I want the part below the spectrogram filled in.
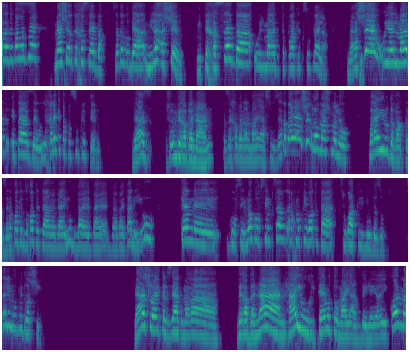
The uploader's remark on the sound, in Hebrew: השיעור הועבר והוקלט בזום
